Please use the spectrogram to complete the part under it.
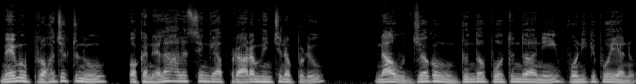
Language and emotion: Telugu, fearful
